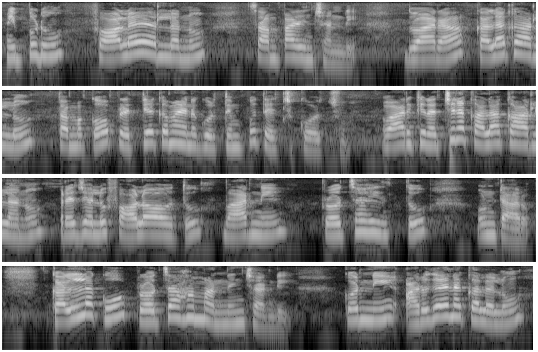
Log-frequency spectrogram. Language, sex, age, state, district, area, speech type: Telugu, female, 18-30, Andhra Pradesh, Alluri Sitarama Raju, rural, spontaneous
